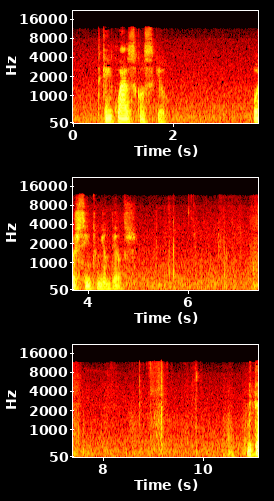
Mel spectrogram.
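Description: A middle-aged man speaks calmly and slowly, close to a microphone.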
